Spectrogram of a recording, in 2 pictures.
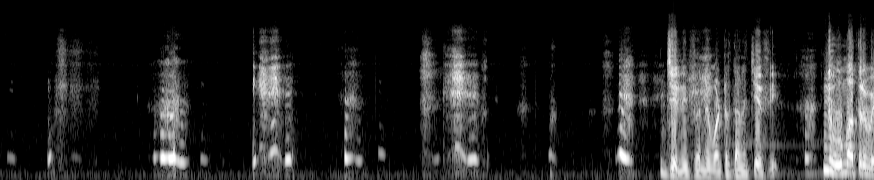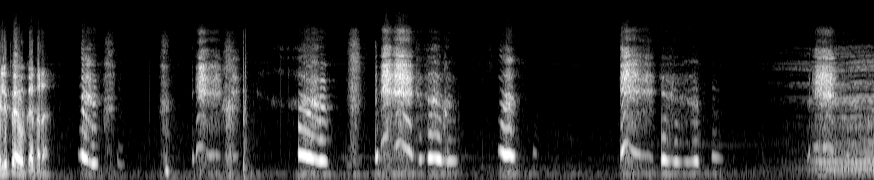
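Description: A young woman sobs and whimpers close by.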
